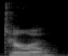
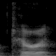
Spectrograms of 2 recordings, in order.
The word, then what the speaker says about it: tarot: website Laurie Cabot calm you have Tarot or tear it depending on how you want to pronounce it and then you have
